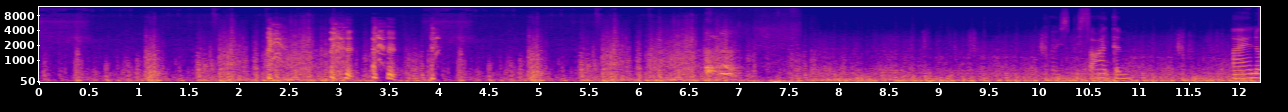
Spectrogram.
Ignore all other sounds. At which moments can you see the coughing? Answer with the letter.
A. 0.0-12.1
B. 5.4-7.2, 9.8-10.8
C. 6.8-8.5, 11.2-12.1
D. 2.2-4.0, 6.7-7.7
D.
